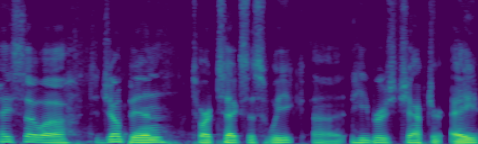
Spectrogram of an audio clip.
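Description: In a Southern US accent, a man speaks with a dark, mellow tone, medium pitch and ordinary pitch variation, in a very clean recording with a silent background and a dry, close sound with no echo. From US South, Auburn, Alabama. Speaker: pastor. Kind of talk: podcast Bible discussion.

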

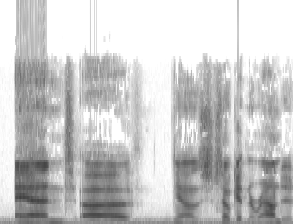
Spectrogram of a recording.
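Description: Against noticeable background noise, a man talks at medium pitch. His intonation is monotone and flat. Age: 30s. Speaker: personal trainer and dating coach. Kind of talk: casual chat.

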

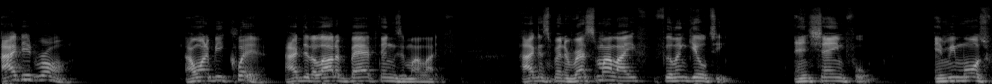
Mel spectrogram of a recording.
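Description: A man with an American accent speaks in an animated, bright and sharp tone at a fairly high pitch, with some vocal fry. His pace is moderate, broken by long, frequent pauses. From Boston, Massachusetts. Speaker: motivational speaker, former prisoner. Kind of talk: interview storytelling.

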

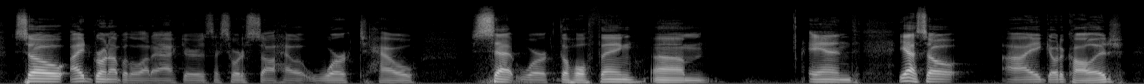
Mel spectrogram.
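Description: A man with an ordinary speaking voice, fairly low in pitch, at a fairly slow pace with fairly even intonation and big swings in loudness, in a very clean recording with a silent background. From Los Angeles. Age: 20s. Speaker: actor and producer. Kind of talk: casual interview chat. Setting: studio.

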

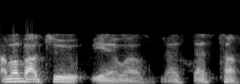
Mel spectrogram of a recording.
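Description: A man talks in an ordinary speaking voice with a fairly low pitch. His pace is moderate. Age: 30s. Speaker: podcast co-host. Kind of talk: casual chat. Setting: remote recording. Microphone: poor audio quality early in episode.

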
